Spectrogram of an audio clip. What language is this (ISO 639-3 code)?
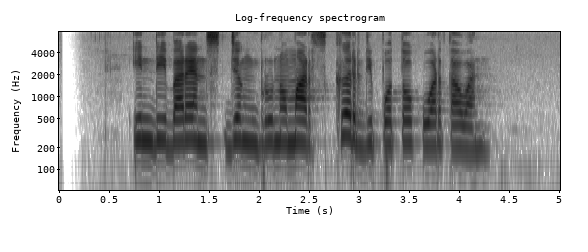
sun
